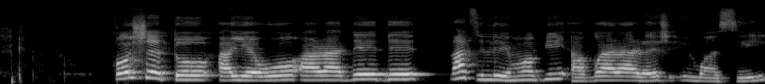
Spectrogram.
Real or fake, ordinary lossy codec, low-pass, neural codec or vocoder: fake; none; 14.4 kHz; codec, 32 kHz, 1.9 kbps, SNAC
